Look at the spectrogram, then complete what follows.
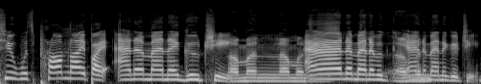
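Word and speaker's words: Anamanaguchi: you just listened to was Prom Night by Anna Managuchi. Anna Managuchi. Anemone. No, not even close. It's not that hard to pronounce, Caleb. It's phonetics. Simple phonetics. Say with me. Anna Managuchi. Anna Managuchi.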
